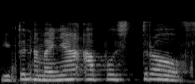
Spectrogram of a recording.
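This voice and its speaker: Dosen perempuan bersuara cerah, bicara pelan. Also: female voice, on the high side, little pitch movement, unhurried, a bit bright, lo-fi sound, slight background noise. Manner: chatty, jokes with students, mixes English terms. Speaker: English phonology lecturer. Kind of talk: casual online lecture.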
